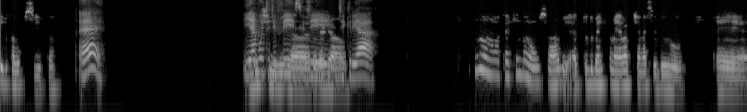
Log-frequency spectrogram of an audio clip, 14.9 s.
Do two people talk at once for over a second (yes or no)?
yes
